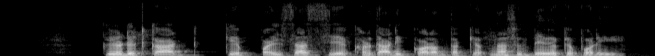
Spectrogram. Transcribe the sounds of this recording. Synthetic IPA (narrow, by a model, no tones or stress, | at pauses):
kɾeːɖɪʈkaːɾɖ | kepəɪsasekʰəɾd̪aːɾikɔɾəmt̪əkːjet̪nasʊd̪ʱd̪eːʋekepəɽiː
